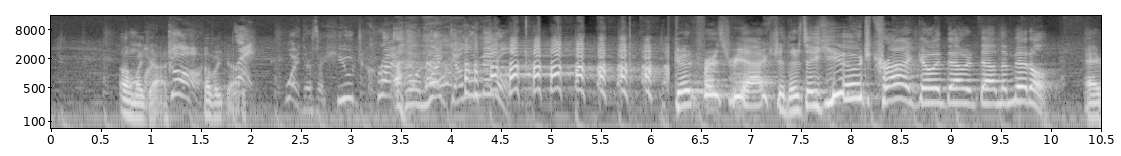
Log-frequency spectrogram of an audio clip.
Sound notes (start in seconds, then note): 3.3 laughing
